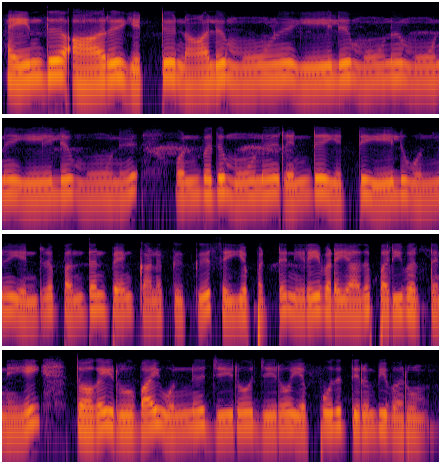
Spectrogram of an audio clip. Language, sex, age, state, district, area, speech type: Tamil, female, 18-30, Tamil Nadu, Nagapattinam, rural, read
